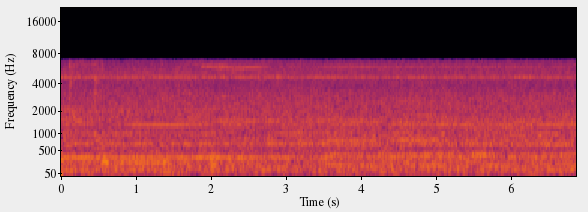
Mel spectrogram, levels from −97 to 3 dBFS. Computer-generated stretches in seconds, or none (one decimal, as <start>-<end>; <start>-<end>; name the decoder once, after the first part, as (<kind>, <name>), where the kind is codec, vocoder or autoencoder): 4.3-6.3 (vocoder, Vocos)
